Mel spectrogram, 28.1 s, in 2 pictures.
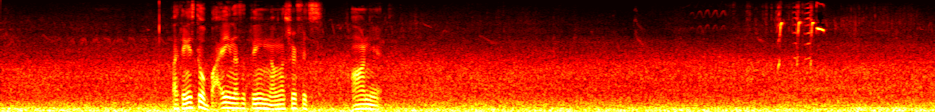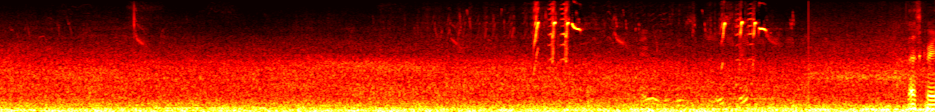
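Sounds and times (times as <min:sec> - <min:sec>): birds chirping: 0:00.0 - 0:07.5, 0:09.5 - 0:16.5, 0:19.6 - 0:26.2
steady low rumble: 0:00.0 - 0:28.0
falling bird whistle: 0:11.6 - 0:12.4.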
